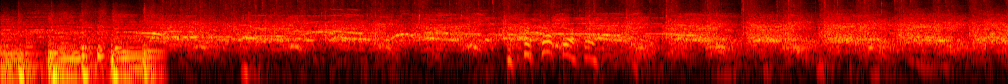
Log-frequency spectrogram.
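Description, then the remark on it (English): A studio audience bursts into loud, sustained cheering and applause, with whoops and shouts rising over dense clapping that continues steadily for the whole stretch, full and rich. “Thank you for bringing in the crowd.”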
